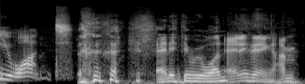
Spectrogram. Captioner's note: chuckling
